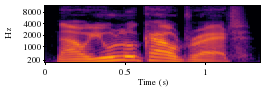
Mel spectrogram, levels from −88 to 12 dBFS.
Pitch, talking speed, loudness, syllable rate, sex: 155 Hz, 225 wpm, -16 LUFS, 4.4 syllables/s, male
